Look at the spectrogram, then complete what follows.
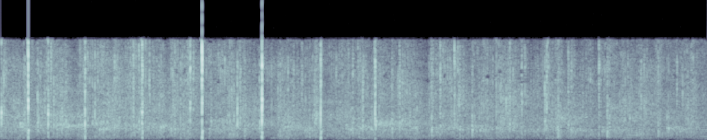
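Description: An audience claps steadily for a few seconds, a dense patter of many hands with a few sharper, louder claps standing out.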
